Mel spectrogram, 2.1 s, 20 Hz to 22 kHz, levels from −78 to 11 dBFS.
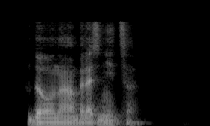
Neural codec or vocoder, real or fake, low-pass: codec, 24 kHz, 0.9 kbps, DualCodec; fake; 10.8 kHz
